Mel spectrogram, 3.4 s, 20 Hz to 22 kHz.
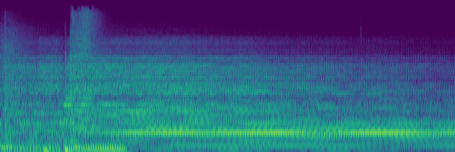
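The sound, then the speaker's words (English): An RE-201 Space Echo tape echo effect smears a distorted, buzzing tone into a sustained wash after a sharp burst near the start, with the sound ringing on loudly and evenly until the end. No voices. “And the RE201. Space Echo, what a surprise, we used that again in the end.”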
